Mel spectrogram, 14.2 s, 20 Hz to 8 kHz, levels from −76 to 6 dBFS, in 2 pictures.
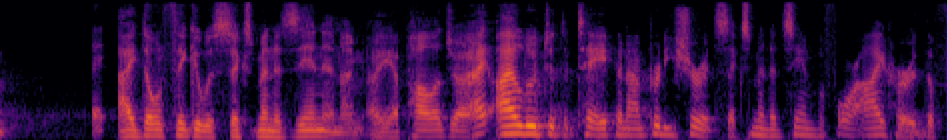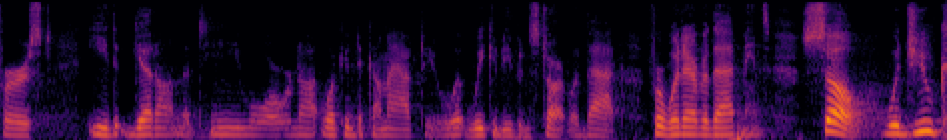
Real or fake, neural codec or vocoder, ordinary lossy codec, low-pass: fake; codec, 16 kHz, 0.5 kbps, X-Codec, HuBERT features, trained on LibriSpeech; MP3, 48 kbps; 7.2 kHz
